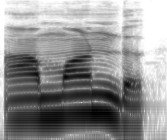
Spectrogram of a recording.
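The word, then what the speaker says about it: almond: इसमें भी आप देख सकते हैं एल के बाद एम आया है, और जब भी एल के बाद एम आएगा तो इस एल का उच्चारण नहीं करना है, एल साइलेंट हो जाएगा।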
